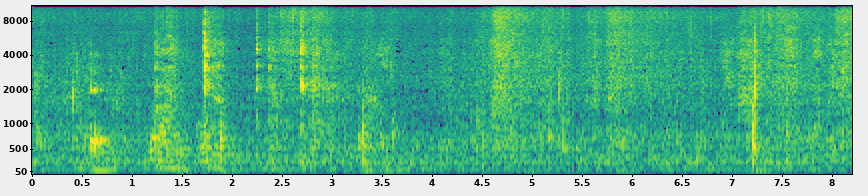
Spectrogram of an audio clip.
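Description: Blended chili, shallot and tomato spice paste sizzling as it fries in oil in a steel wok, stirred with a wooden spatula that scrapes and knocks against the pan, most often in the first three seconds and once more near the end.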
